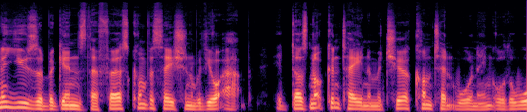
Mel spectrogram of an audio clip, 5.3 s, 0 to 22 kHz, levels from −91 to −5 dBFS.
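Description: Speech with one short stall from a late packet, at 0.67 to 0.73 s, just after "a user". A packet arrived late and the jitter buffer ran dry. The sound is held for about 24 ms with a slight buzz or dip. Nothing is lost. Everything after plays 24 ms later.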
